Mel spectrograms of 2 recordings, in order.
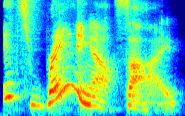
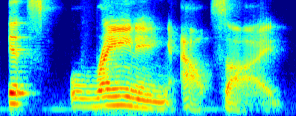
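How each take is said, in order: First: Said in the usual way. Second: "It's raining outside" drawn out slow and lower, with a sarcastic tone. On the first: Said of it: "words are exactly the same". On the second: Shown as a demonstration. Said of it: "two different meanings there".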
